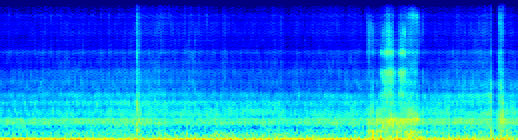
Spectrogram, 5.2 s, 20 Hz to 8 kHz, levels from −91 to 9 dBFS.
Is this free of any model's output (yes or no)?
no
